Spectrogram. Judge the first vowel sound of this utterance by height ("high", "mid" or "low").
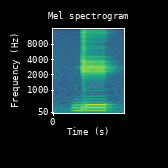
high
